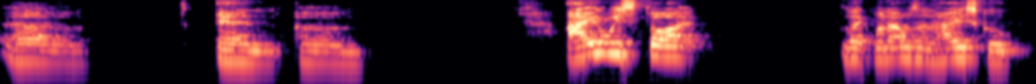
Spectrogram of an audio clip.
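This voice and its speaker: A man with a naturally high voice who talks loudly, rambling with many fillers and restarts in a casual live chat with his viewers. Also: takes it slowly, muffled recording. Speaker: vlogger.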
